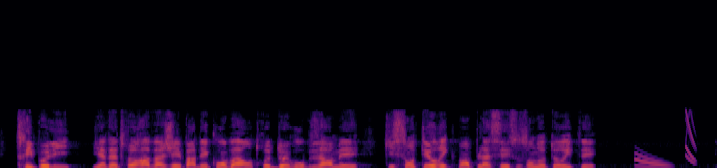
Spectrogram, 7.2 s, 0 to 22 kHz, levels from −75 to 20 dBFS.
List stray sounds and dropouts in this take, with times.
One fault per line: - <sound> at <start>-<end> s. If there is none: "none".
- chirp at 6.3-7.0 s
